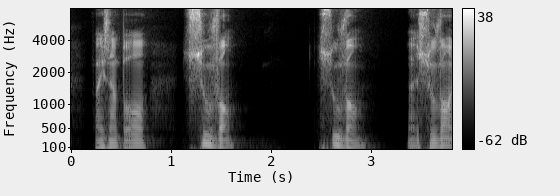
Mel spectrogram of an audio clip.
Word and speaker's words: souvent: The only moment you will pronounce the ENT when you read French will be when it's not a verb. It could be an adverb or a noun. For example, souvent.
